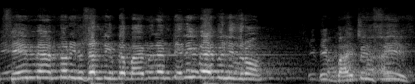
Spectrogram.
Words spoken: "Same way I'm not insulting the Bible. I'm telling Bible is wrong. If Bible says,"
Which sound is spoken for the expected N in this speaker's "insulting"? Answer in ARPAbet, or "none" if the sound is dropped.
N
